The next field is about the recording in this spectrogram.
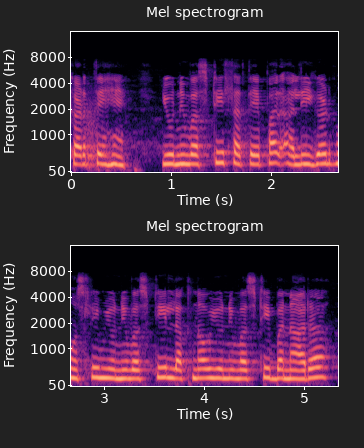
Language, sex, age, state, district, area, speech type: Urdu, female, 30-45, Uttar Pradesh, Rampur, urban, spontaneous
